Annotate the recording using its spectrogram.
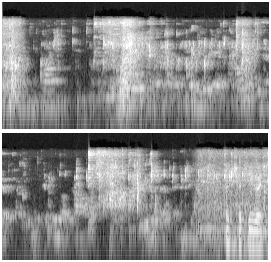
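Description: Chicken curry gravy sizzling and sloshing in an aluminium kadai as it is stirred with a metal spatula, swelling in a surge with each stroke every second or two.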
